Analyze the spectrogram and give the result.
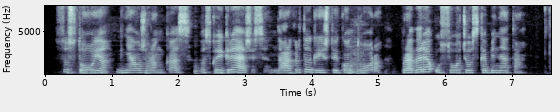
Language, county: Lithuanian, Klaipėda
